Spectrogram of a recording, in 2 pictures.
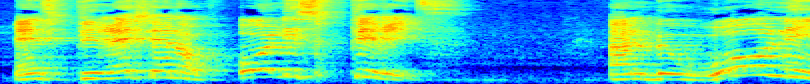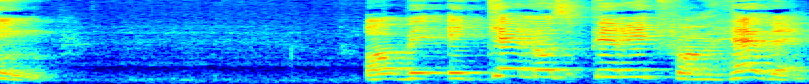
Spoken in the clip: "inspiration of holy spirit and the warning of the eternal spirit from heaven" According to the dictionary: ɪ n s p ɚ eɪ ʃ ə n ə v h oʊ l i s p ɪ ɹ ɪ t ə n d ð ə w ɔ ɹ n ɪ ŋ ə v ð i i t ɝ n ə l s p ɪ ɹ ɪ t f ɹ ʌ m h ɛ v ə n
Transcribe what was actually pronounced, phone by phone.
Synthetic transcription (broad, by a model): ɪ n s p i eɪ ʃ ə n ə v h oʊ l i s p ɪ ɹ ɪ t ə n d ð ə w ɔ l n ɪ ŋ ə v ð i i t ɝ n ə l s p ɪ ɹ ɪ t f ɹ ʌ m h ɛ v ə n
